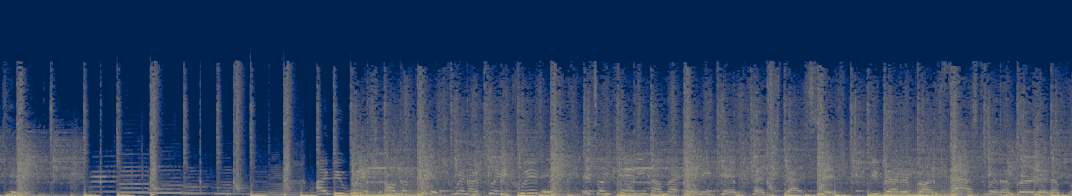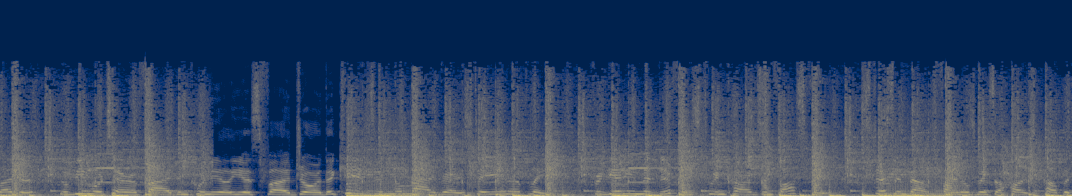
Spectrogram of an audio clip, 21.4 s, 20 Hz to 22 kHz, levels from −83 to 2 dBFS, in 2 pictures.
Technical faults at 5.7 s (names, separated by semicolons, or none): none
